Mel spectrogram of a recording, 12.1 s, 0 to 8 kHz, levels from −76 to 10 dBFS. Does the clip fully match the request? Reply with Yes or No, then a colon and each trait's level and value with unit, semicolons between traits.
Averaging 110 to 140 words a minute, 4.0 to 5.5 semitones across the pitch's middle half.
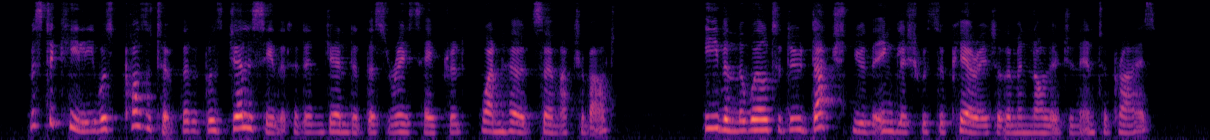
No: average, 180 wpm; average, 4.6 semitones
